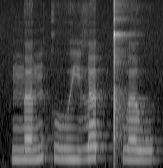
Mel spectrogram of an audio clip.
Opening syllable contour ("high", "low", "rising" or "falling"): rising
